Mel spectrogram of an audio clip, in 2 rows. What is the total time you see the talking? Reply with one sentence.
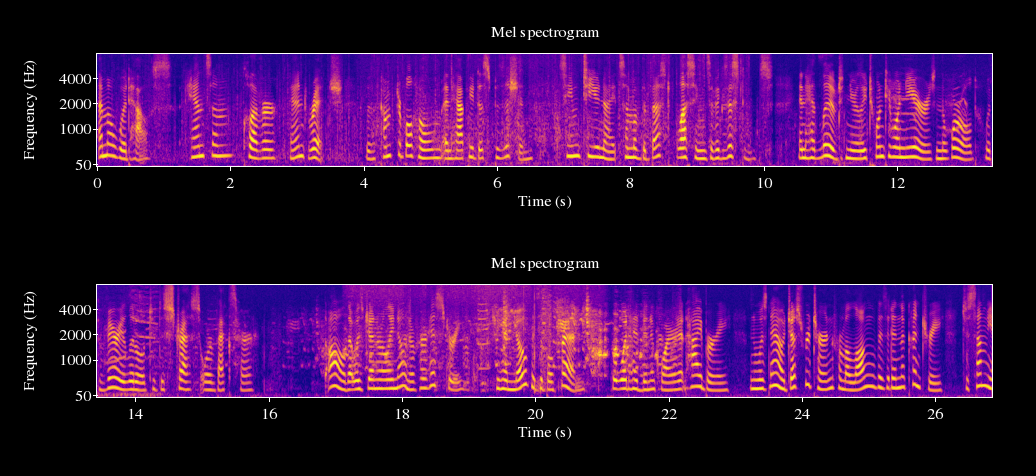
You can hear the talking for 26 seconds altogether.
